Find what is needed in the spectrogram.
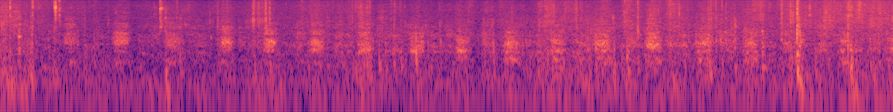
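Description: A herding dog panting quickly and faintly, about five breaths a second.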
